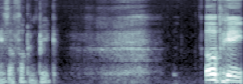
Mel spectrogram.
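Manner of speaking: ordinary delivery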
